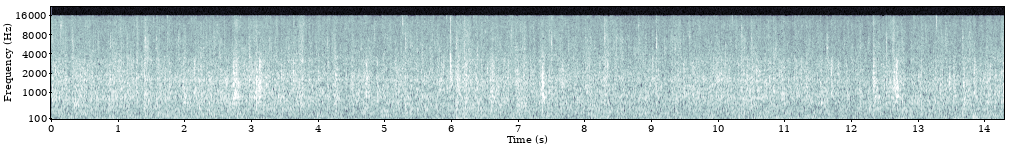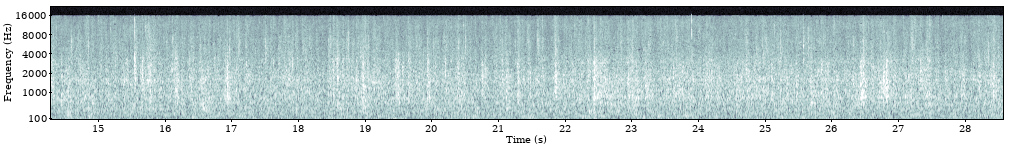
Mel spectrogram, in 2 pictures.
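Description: Steady rain ambience, an even hiss with scattered sharp ticks throughout.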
